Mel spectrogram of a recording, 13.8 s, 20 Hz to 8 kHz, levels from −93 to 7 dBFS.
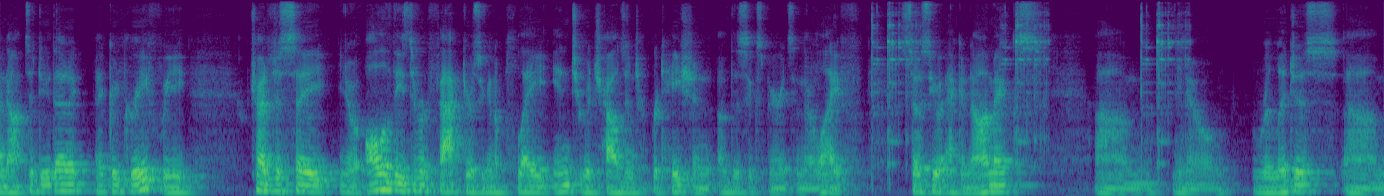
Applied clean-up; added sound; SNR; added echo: neural separator model SepFormer DNS4.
